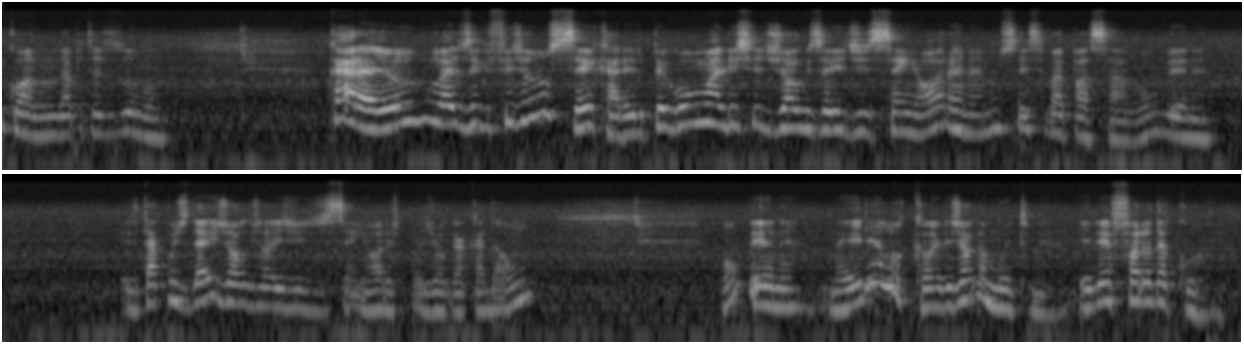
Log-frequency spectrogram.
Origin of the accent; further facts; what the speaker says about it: Niterói, Rio de Janeiro, Brazil; moved away as an adult; also born or lived in São Paulo; nasci em Niterói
